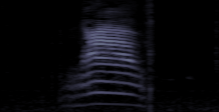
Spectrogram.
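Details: One of three pet cats (a tabby, an Abyssinian, a short-legged Munchkin) utters one short, bright meow that rises slightly and then falls, followed by a single sharp tap.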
